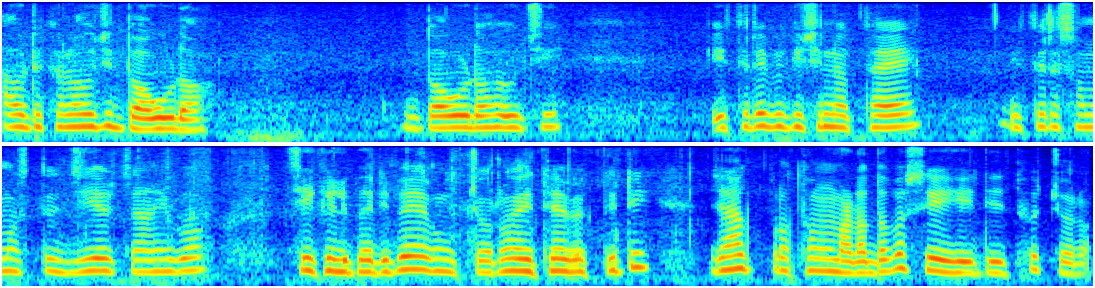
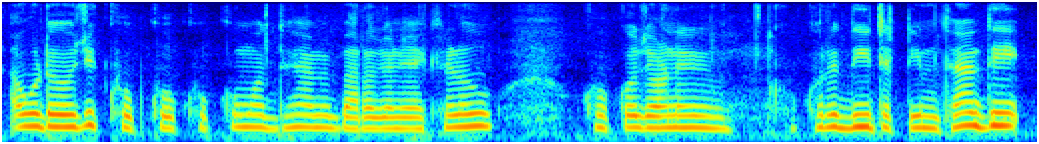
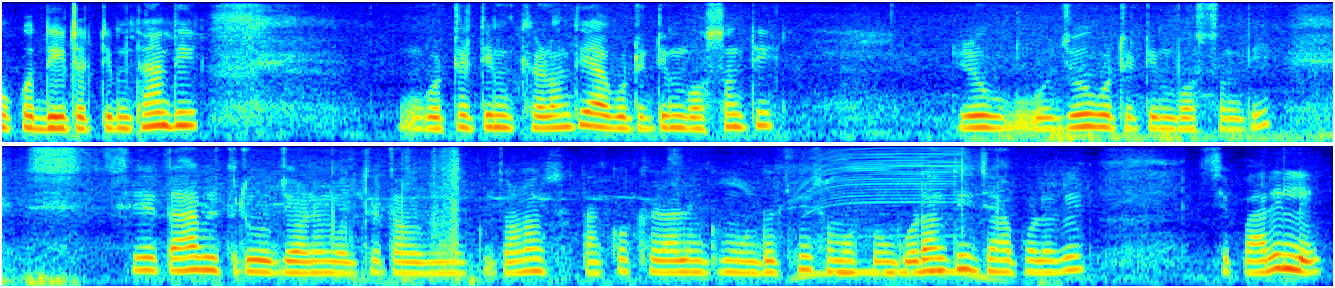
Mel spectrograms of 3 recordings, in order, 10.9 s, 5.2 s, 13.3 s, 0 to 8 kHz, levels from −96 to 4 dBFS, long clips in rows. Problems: none marked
